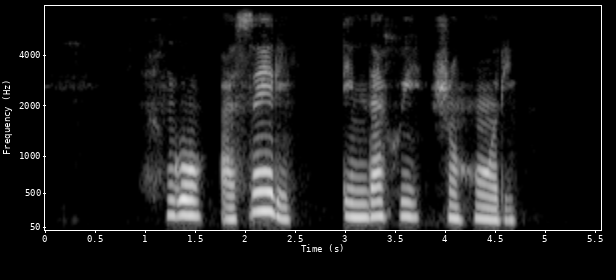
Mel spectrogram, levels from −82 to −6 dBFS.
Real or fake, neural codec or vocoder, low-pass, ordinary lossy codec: real; none; 7.2 kHz; Opus, 24 kbps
